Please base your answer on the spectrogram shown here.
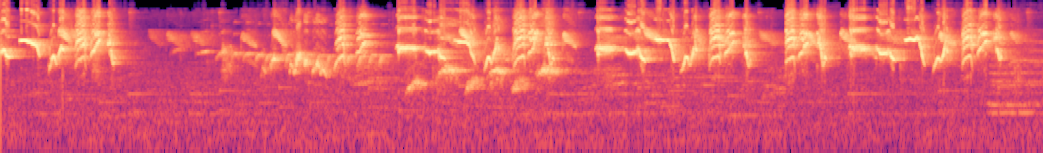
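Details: Oriental magpie-robin in loud, rich song: rapid varied whistles, chirps and slurred notes in dense phrases of one to two seconds, separated by brief pauses.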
